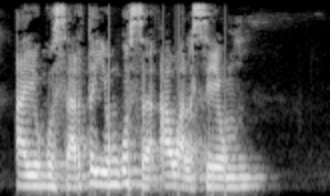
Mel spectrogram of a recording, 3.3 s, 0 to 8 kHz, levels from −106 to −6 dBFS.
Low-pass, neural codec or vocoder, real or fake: 7.2 kHz; none; real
